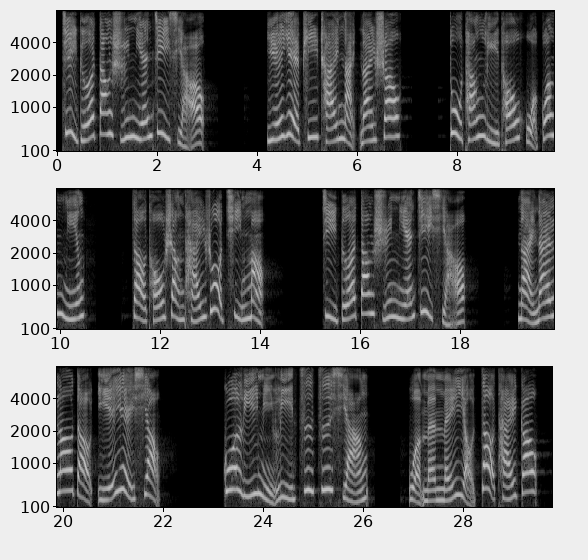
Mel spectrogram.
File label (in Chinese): 动画 童声 男童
